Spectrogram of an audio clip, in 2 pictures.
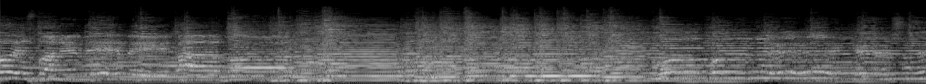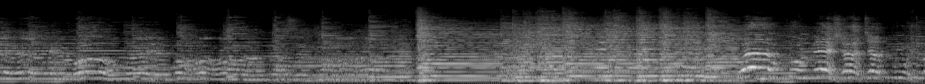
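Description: Albanian folk ensemble playing: long-necked lutes and a bowl-backed lute strummed and plucked together with a violin and an accordion, in a continuous instrumental passage with a wavering melody line.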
